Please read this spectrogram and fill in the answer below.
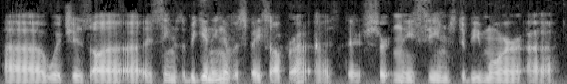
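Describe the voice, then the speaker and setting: A man from Poland interviewing a guest on a book podcast in a conversational, somewhat halting way. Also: low voice, little pitch movement, a little mellow.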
